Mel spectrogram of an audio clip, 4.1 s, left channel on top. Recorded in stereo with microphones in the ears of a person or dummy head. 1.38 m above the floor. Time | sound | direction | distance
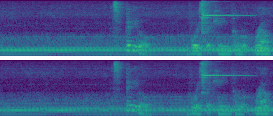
1.6 | a man speaking | 85° left | 1.2 m
3.0 | a microwave | 60° left (ahead or behind) | 1.3 m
